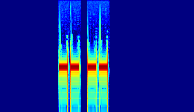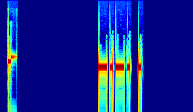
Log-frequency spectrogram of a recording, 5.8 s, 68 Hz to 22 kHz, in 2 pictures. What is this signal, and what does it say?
Morse code, heard as a keyed tone, about 28 wpm, 700 Hz. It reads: MM CE
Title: Top Two Letter Combinations in Words 28wpm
